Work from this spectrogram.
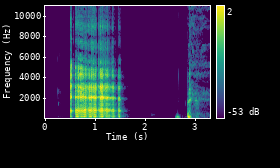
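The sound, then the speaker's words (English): A goat gives one long, quavering, nasal bleat of about a second that wavers in pitch, clearly heard against silence. “The bleating of a goat.”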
